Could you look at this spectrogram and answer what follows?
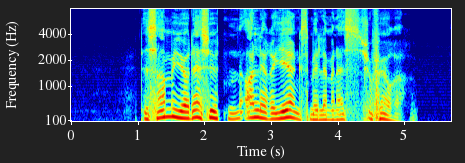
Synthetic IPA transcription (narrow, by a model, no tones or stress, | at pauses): d̪̥eːsɑməjøːd̪ɛsʉːt̪n̩ɑləʁɛjeːʁɪŋsmeːd̪lɛmənəsʃʊføːʁəʁ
